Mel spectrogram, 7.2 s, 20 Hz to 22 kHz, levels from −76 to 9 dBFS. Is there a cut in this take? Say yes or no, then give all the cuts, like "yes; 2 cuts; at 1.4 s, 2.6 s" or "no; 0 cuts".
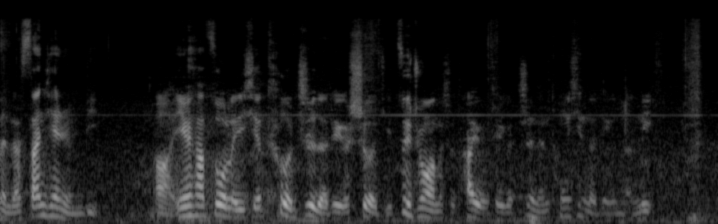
no; 0 cuts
